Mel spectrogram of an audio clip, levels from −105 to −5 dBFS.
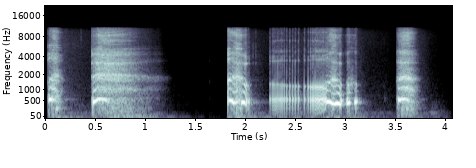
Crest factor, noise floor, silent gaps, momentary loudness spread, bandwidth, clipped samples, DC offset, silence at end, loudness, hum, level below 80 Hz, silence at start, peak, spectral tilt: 16 dB; -57 dBFS; 1.59-1.64 s, 1.74-1.81 s; 13 LU; 11 kHz; under 0.1%; under 0.1%; 0.35 s; -15 LUFS; none; -48 dBFS; 0 s; 0 dBFS; -2 dB/octave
